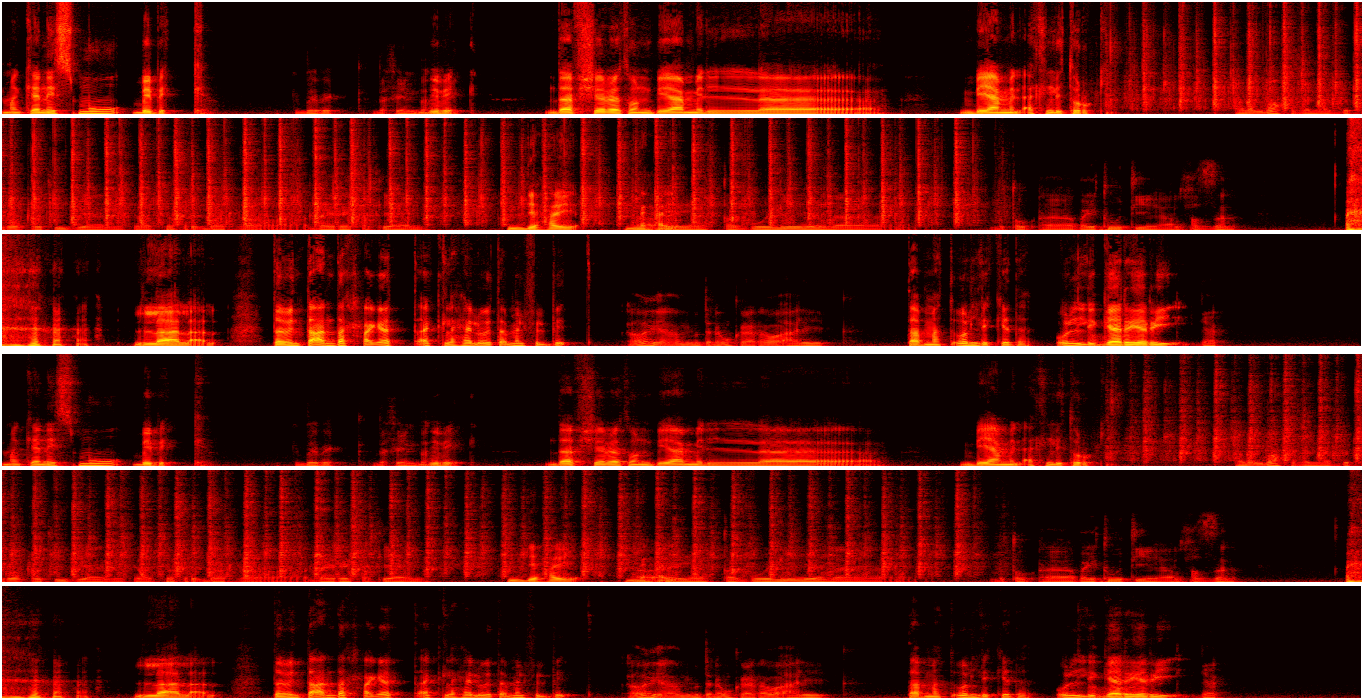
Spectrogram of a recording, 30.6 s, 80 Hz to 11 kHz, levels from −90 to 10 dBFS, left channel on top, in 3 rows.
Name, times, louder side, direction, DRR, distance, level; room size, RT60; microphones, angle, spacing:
voice 1, 0.0-1.6 3.1-3.4 4.1-6.6 7.2-8.2 14.0-14.5 14.9-15.2 20.3-21.1 21.4-24.6 27.2-29.2, left 5 dB, 45° left, 0.3 m, -28 dB
voice 2, 2.2-2.5 2.8-3.3 9.3-13.8 14.9-17.0 17.6-19.5 25.1-26.6 28.5-29.1 29.4-29.5, equal, 10° left, 0.7 m, -43 dB
Rattle, 7.9-17.8 18.4-19.0, left 4 dB, 90° left, 1.5 m, -43 dB
8.2 x 4.6 x 4.2 m
head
